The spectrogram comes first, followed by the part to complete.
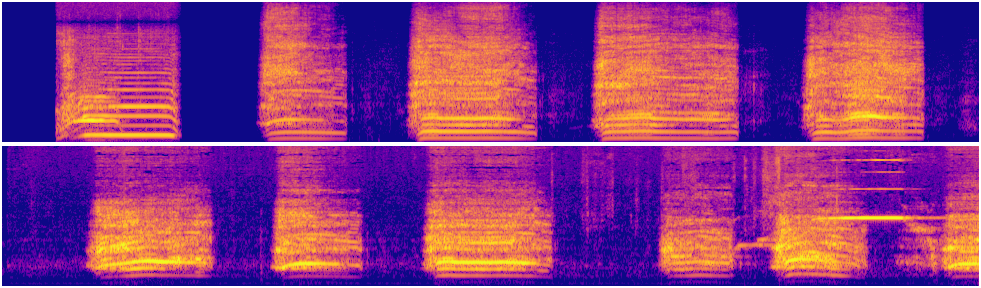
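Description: A moose gives a series of deep, nasal moaning calls, each lasting about a second.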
